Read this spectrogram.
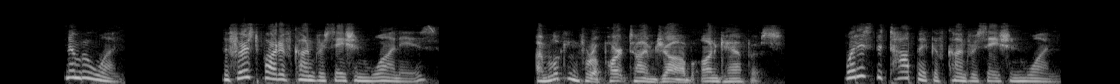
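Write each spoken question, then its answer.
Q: What is the topic of conversation one?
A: Finding a part-time job on campus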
